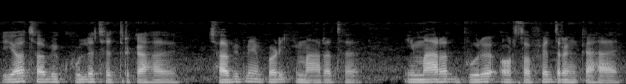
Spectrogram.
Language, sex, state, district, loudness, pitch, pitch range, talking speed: Hindi, male, Jharkhand, Palamu, -21 LUFS, 110 Hz, 105-115 Hz, 180 wpm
